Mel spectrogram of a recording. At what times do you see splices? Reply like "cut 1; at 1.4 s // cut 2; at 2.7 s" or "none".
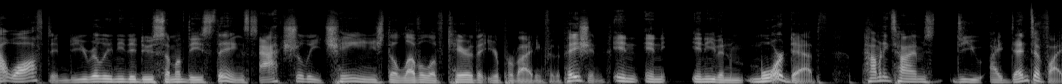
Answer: cut 1; at 2.5 s // cut 2; at 6.1 s

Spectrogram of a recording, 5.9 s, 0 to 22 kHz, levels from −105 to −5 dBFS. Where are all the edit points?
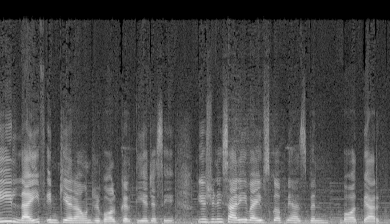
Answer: none

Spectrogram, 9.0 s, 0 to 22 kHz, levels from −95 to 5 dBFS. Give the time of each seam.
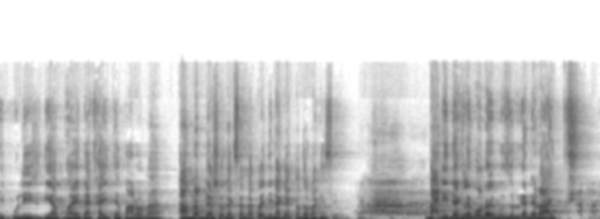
cut 1; at 2.5 s

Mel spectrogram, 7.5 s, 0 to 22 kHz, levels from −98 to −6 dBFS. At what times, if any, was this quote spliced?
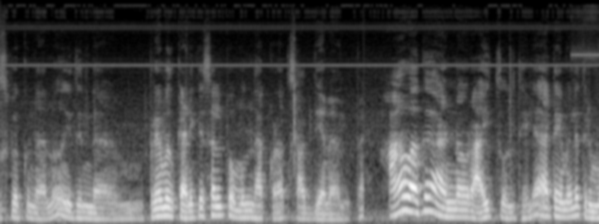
cut 1; at 4.4 s

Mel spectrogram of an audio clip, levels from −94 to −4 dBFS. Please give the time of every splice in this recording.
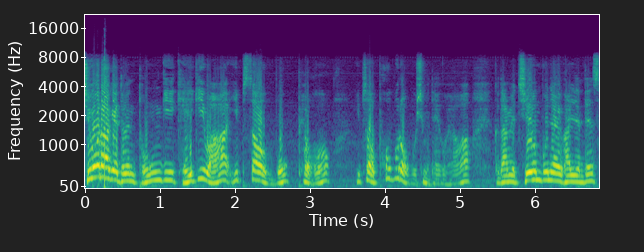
none

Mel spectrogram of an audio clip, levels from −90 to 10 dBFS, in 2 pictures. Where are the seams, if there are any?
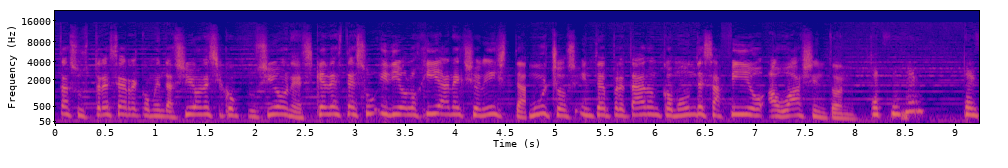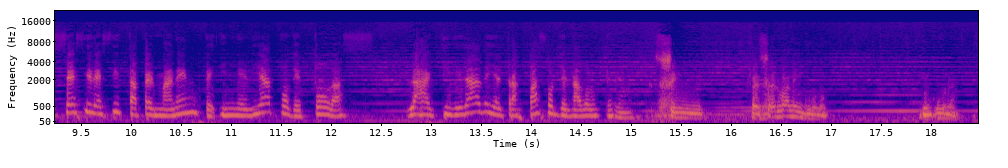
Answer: cut 1; at 14.6 s

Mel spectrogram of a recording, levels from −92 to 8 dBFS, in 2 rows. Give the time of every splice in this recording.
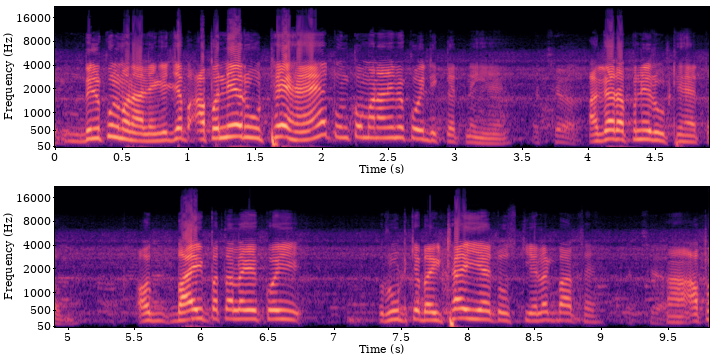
none

